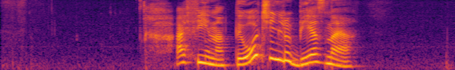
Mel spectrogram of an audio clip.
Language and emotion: Russian, positive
